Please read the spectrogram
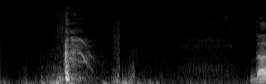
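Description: A man coughs once, short and sharp, about half a second in.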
